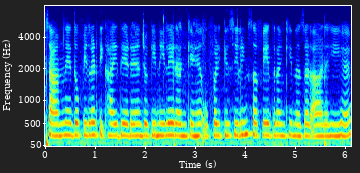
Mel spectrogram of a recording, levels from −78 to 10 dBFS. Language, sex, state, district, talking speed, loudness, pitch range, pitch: Hindi, female, Delhi, New Delhi, 225 wpm, -14 LUFS, 245-255 Hz, 250 Hz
